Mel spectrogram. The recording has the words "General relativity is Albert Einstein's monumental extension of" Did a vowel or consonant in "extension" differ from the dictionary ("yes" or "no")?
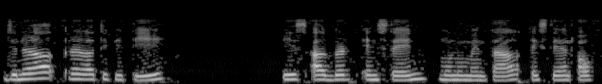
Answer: yes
